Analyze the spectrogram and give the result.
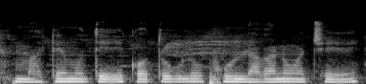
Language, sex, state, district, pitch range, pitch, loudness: Bengali, male, West Bengal, Alipurduar, 125-130 Hz, 130 Hz, -14 LUFS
